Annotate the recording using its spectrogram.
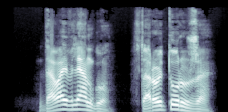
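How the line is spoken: Small boy shouting. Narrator (Russian): крикнул ему маленький коротконогий Мишка

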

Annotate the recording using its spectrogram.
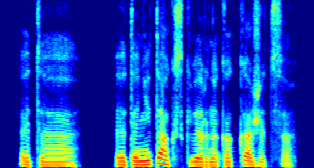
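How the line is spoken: Grumbling. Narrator (Russian): пробурчал Итан

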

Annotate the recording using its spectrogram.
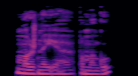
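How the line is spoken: Quiet question. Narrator (Russian): тихо спросил

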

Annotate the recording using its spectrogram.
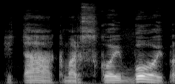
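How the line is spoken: Whispered to herself. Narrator (Russian): прошептала Марианна скорее себе, чем Жолевалю

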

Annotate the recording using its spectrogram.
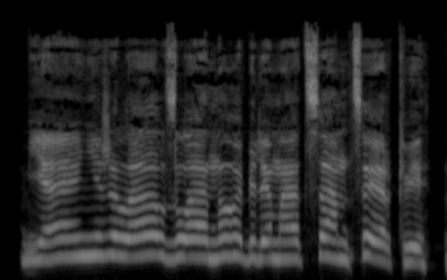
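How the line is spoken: Whimpering. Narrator (Russian): захныкал Зеппельд

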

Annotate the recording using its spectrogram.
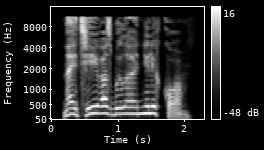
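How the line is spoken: Growl. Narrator (Russian): прорычал Снейдер

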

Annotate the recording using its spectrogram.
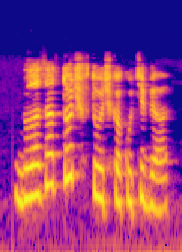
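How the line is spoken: Snide. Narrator (Russian): Жар ехидно

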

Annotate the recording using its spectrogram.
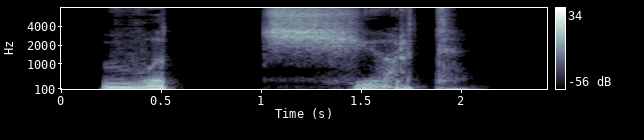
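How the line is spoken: Strained, forced out. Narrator (Russian): выдавил Олег

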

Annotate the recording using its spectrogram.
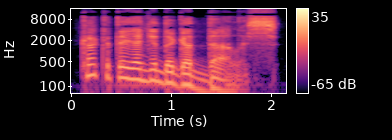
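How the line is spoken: Laughing. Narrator (Russian): засмеялась Кейт

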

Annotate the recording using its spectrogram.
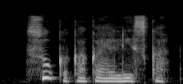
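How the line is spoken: Anguished, dreading mutter. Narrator (Russian): с тоской пробормотал Геша, чувствуя, что надвигается страшное

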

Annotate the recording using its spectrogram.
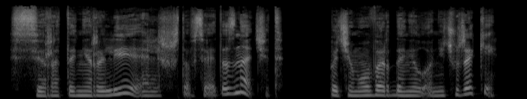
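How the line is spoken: Hissing. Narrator (Russian): зашипел высокий эльф

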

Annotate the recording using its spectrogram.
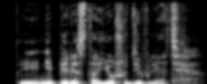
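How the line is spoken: Sighing. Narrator (Russian): вздохнул маг

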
